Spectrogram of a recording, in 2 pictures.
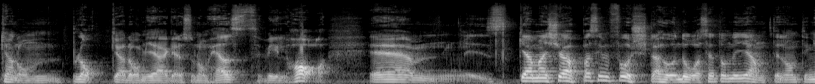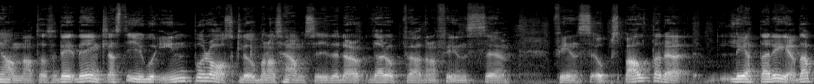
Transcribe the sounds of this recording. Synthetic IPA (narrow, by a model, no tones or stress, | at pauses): kʰand̪ɔmb̥lɔkːad̪ɔmjɛːɡa̰ɾə̰sɔmd̪ɔmɦɛlst̪vɪlːɦɑ̰ː | skamanɕøːpasɪnfœʂʈaɦɵnd̪uːvavsɛt̪ːɔmd̪ɛjɛmt̪ʰəɛlənɔnt̪ʰɪŋːanːa̰t̪ːalsɔd̪ɛd̪ɛɛŋklast̪əæɾjɵɡoːʔɪnːpʰɔɾɑːskʰlɵbːaɳashɛmːsiːd̪əɖæɾd̪æɾɵpːfɛːd̪aɳafɪ̰ns | fɪnsɵpːspalt̪ad̪əleːt̪aɾeːd̪a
